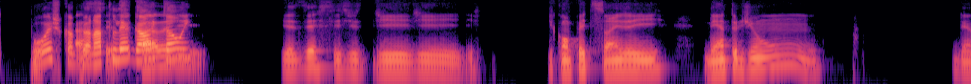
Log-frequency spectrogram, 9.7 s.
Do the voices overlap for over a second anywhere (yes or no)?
yes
